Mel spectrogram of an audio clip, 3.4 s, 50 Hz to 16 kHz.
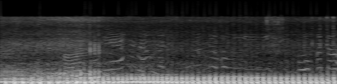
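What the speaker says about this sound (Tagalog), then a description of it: "bagong-bago pa naman itong motor mo" A brand-new Honda Winner X150 motorcycle still in its break-in period runs with a steady, close engine drone that stays loud throughout, while people talk over it.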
